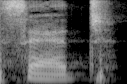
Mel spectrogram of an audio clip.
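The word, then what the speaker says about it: said: द बोलो द बॉय सेड एस ए आईडी को क्या पढ़ना है सेड द बॉय सेड आई एम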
